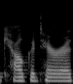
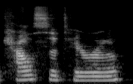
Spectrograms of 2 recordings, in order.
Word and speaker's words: Calcaterra: head oh I I I was saying caletera that's wrong that's okay Cal I'm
